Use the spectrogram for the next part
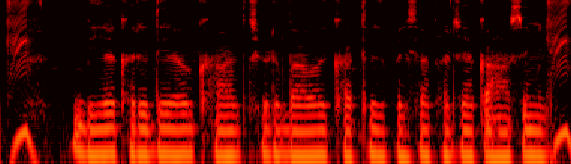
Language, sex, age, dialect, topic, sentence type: Bhojpuri, male, 18-24, Southern / Standard, banking, question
